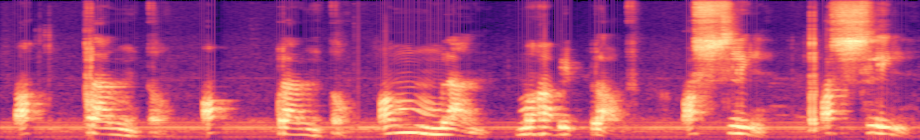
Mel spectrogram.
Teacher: পদের মধ্যে কিংবা অন্তবর্ণের সঙ্গে ল ফলা যুক্ত হলে বর্ণটির উচ্চারণ দ্বিত্ব ঘটে এবং লয়ের উচ্চারণও অবিকৃত থাকে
